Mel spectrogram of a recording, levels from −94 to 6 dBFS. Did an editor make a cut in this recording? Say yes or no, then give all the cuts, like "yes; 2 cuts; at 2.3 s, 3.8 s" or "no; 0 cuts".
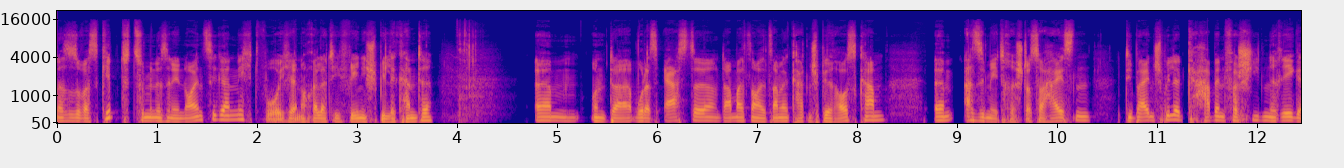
yes; 2 cuts; at 9.0 s, 11.2 s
